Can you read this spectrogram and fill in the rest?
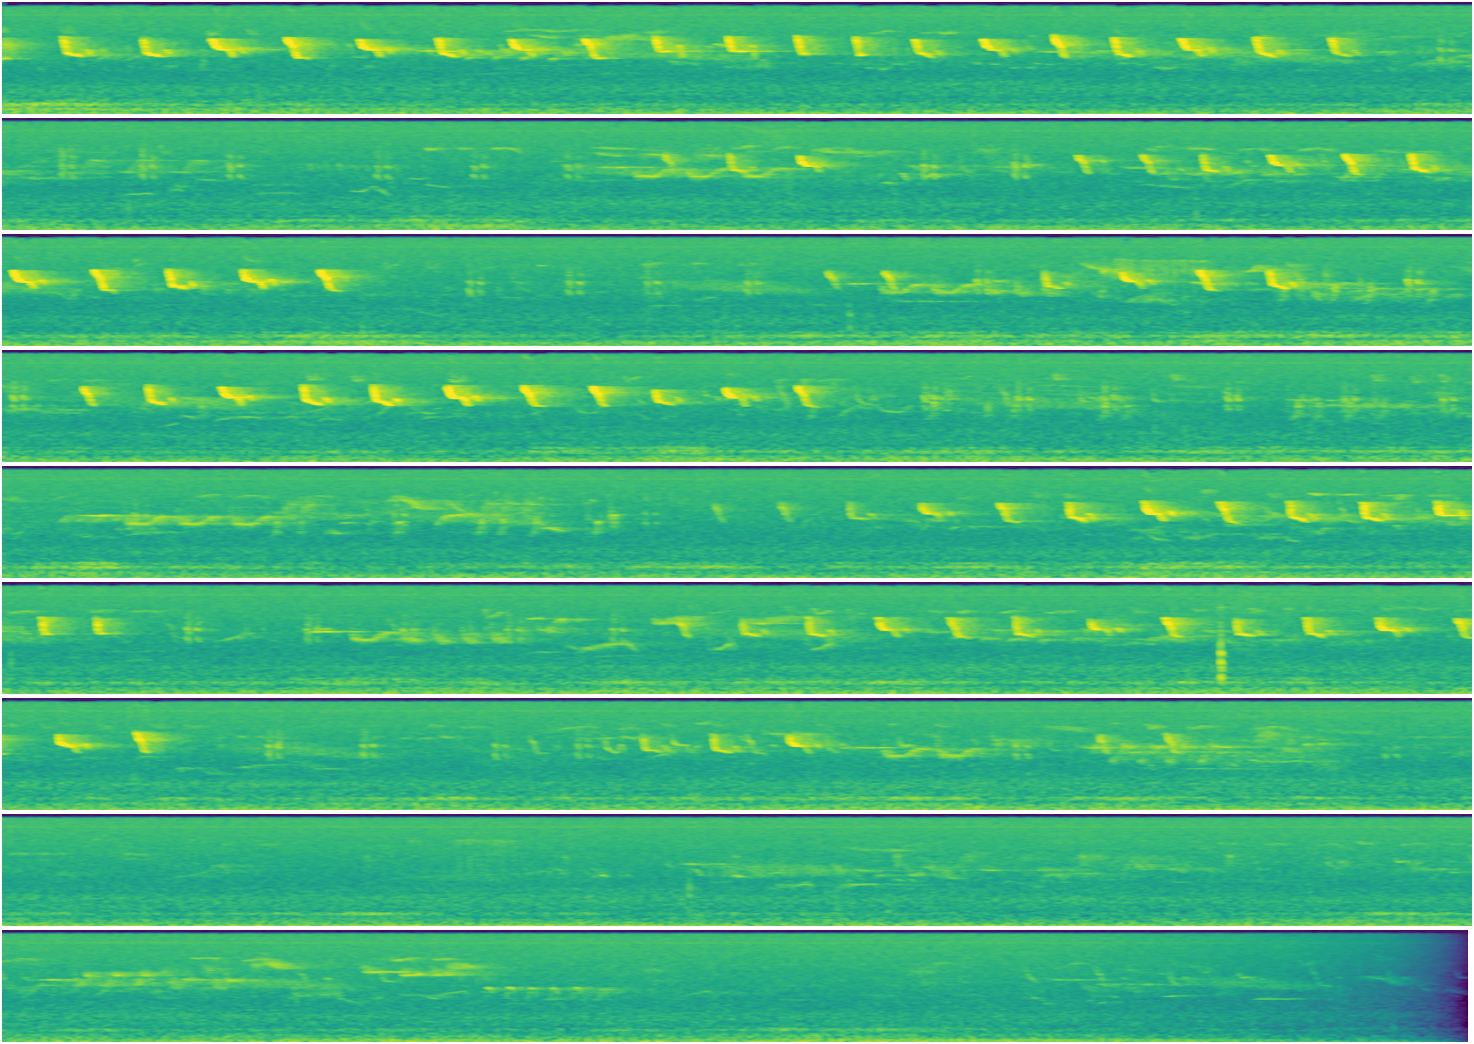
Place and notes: awake of the city. this is a general soundscape of every awake, no surprise: birds.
